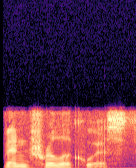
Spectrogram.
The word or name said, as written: ventriloquist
